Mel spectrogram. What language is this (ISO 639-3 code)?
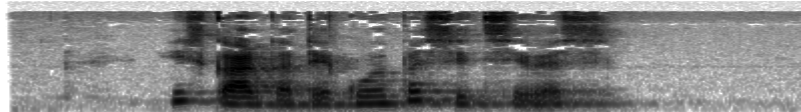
kat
